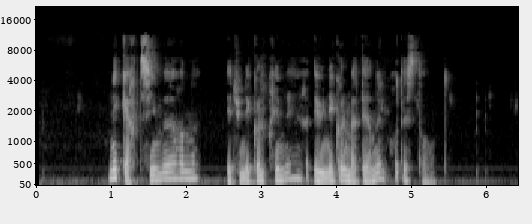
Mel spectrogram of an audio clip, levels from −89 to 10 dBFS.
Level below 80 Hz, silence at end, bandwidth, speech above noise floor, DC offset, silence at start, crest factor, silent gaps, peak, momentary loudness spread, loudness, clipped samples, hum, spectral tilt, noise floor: -42 dBFS; 0.95 s; 11.5 kHz; 39 dB; under 0.1%; 0.95 s; 20 dB; none; -2 dBFS; 11 LU; -21 LUFS; under 0.1%; none; -6 dB/octave; -59 dBFS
